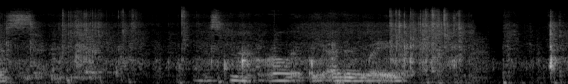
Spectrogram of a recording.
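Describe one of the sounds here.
A large plastic sheet rustles and crinkles as it is rolled up.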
